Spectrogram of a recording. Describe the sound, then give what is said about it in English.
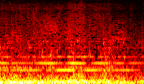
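Steady rain falls throughout, a dense, even hiss with a low rumble underneath and no pauses. It is moderately loud, with no voices. The rain is in a film scene, produced with rain towers. “One of the writers says, "What if it was raining?" And here we are.”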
